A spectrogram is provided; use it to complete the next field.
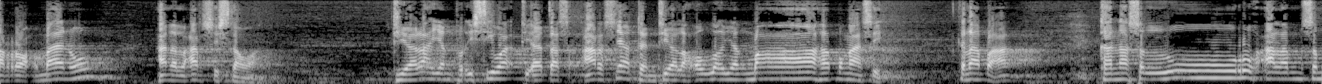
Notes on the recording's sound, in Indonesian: Di Masjid At Tahkim, Jln KH Ahmad Dahlan, Ngampilan, Yogyakarta rutin setiap hari Jumat selepas sholat magrib sampai dengan isya yang diselenggarakan oleh FKAM Yogyakarta dan Takmir Masjid At Tahkim.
